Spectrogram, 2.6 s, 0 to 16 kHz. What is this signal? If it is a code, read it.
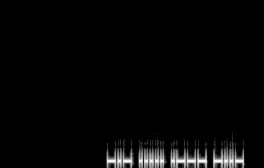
Morse code, heard as a keyed tone, about 44 wpm, 700 Hz. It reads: K5JX
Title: Call Signs Repeated 2x - 45wpm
